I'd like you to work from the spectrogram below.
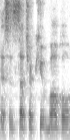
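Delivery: sarcastic delivery. Retelling what was said on first hearing a record: retelling own remark sarcastically. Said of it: "I'm being sarcastic".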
